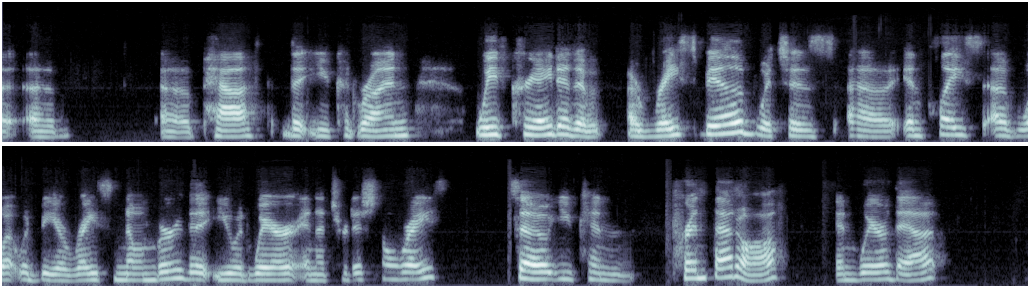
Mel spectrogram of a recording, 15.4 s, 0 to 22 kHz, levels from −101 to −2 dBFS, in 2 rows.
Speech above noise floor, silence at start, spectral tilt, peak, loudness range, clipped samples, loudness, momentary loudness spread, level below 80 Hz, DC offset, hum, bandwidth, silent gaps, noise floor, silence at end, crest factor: 58 dB; 0 s; -5 dB/octave; 0 dBFS; 4 LU; under 0.1%; -18 LUFS; 13 LU; -60 dBFS; under 0.1%; none; 8.6 kHz; none; -76 dBFS; 0.7 s; 18 dB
